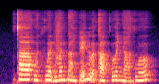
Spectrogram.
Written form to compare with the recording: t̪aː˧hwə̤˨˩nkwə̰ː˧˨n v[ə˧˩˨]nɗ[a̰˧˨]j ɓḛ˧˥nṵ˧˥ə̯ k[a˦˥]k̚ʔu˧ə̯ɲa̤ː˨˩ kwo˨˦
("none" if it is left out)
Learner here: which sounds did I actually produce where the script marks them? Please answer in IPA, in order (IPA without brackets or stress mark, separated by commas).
ə˨˦, a̤˨˩, a˨˩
